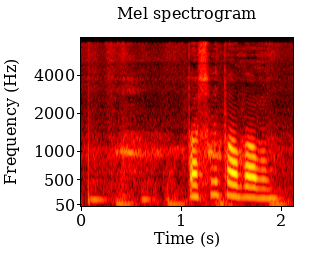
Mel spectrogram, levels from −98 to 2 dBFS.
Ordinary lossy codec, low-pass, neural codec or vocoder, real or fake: none; 7.2 kHz; autoencoder, 48 kHz, 32 numbers a frame, DAC-VAE, trained on Japanese speech; fake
